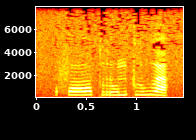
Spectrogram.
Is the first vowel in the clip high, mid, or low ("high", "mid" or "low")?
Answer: mid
